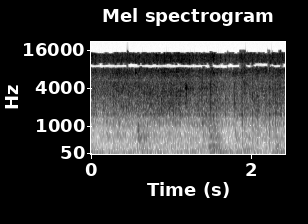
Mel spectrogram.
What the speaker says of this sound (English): we're going to add our potatoes and our carrots and allow them to saute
